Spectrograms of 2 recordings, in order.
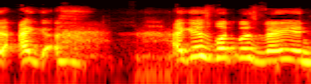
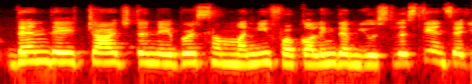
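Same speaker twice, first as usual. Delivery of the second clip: ordinary talk, nothing marked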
